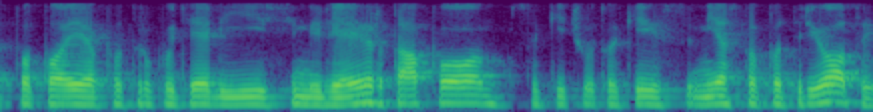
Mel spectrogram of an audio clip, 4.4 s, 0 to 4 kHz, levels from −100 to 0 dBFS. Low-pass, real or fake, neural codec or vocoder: 3.6 kHz; real; none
